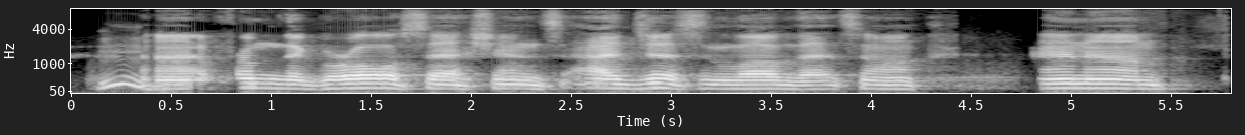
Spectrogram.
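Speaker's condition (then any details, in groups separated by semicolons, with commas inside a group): ALS; motor neuron disease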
